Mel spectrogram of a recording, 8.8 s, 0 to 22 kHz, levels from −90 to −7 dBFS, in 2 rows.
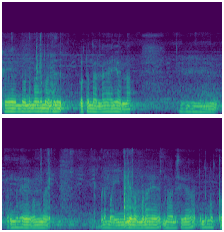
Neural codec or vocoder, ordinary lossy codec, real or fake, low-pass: none; none; real; 7.2 kHz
